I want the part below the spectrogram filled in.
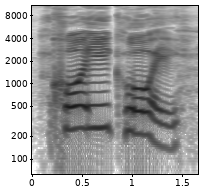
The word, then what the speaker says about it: Khoi Khoi: Well, what is called Reunion is Khoi Khoi. Khoi Khoi. Pronounce Khoi Khoi. Spell K-H-O-I. K-H-O-I. No pronunciation, how it pronounces K. O E K. O I. Koi Hoi.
